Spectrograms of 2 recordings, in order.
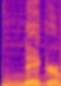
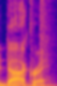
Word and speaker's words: Dacre: getting wrong how was his first name actually pronounced daker has had to explain the pronunciation of his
